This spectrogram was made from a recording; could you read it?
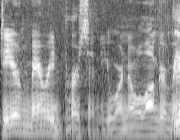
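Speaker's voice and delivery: ordinary delivery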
